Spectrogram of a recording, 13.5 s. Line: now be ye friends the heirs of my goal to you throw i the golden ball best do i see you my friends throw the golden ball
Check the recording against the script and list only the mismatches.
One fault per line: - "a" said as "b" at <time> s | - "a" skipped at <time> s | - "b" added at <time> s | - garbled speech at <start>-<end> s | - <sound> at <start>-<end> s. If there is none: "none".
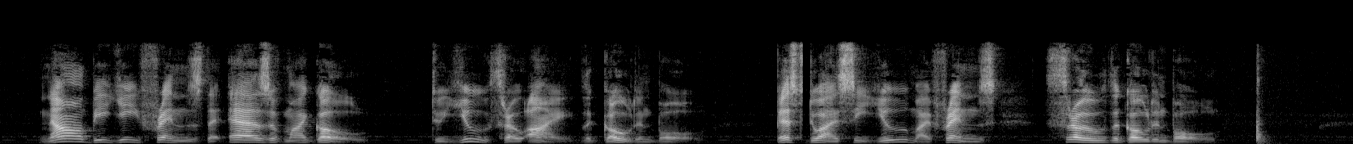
- thud at 12.6-13.1 s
